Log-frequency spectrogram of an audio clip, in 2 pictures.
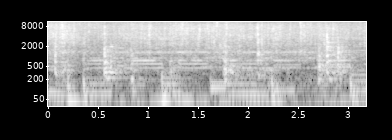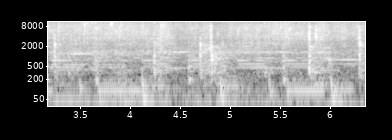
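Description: Cauliflower florets cut into small pieces fry and get stirred in a pan, giving a steady close sizzle with scraping stir strokes throughout and no talking.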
